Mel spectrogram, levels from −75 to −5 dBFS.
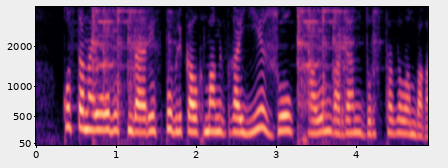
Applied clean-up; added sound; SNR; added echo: none; Cutlery, silverware; 17 dB; none.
